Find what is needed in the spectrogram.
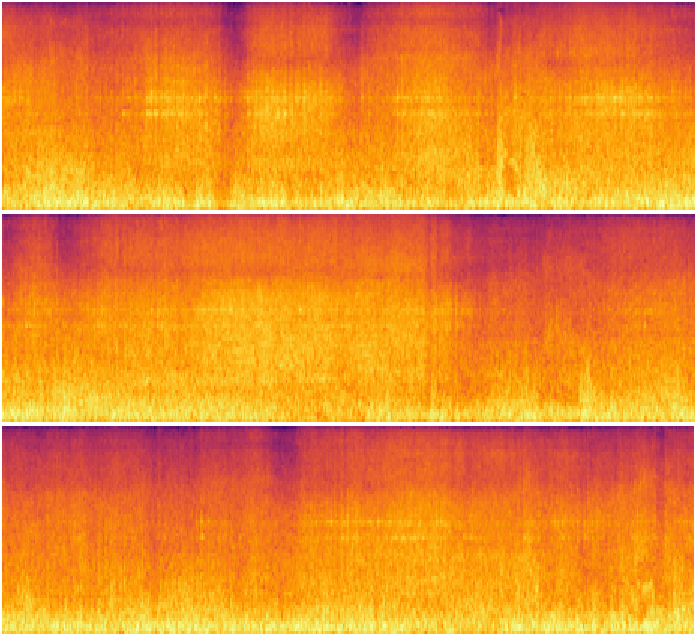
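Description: Wind rumbling on a skier's body-worn camera microphone at speed, with skis hissing over groomed snow; the snow hiss grows louder for a couple of seconds around the middle.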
